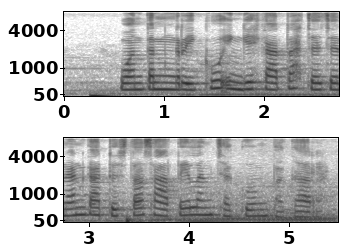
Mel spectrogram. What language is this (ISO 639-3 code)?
jav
